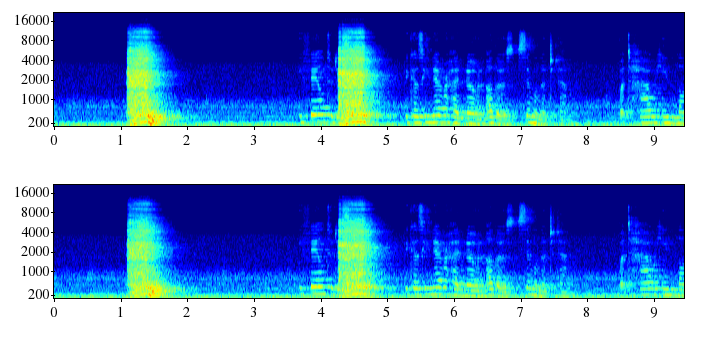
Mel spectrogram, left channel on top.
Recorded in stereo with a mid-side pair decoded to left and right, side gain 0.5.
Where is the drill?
45° left, 5 m.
